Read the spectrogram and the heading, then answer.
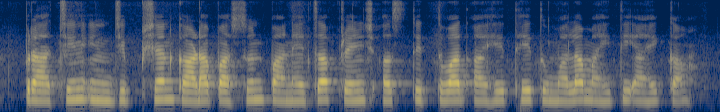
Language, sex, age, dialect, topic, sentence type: Marathi, female, 18-24, Varhadi, agriculture, statement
